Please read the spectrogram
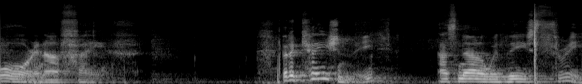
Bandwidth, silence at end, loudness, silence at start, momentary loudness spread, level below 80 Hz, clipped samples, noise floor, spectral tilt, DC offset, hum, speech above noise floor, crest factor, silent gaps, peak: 18 kHz; 0 s; -25 LUFS; 0 s; 21 LU; -54 dBFS; under 0.1%; -59 dBFS; -5 dB/octave; under 0.1%; none; 35 dB; 26 dB; none; -2 dBFS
